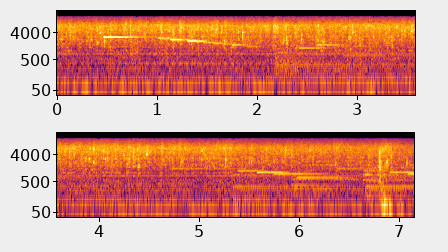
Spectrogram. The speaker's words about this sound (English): And you reach up here to flush it. See this? Press that. And that flushes it.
